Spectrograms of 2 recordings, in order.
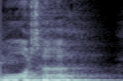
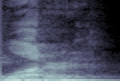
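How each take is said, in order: First: It is said in a British accent. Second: It is said in an American accent. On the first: "the British say water" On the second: "the Americans say water"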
